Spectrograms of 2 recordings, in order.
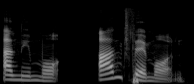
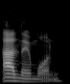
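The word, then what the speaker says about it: ἄνθεμον: To anthemon, not anemon. That'd be wind.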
